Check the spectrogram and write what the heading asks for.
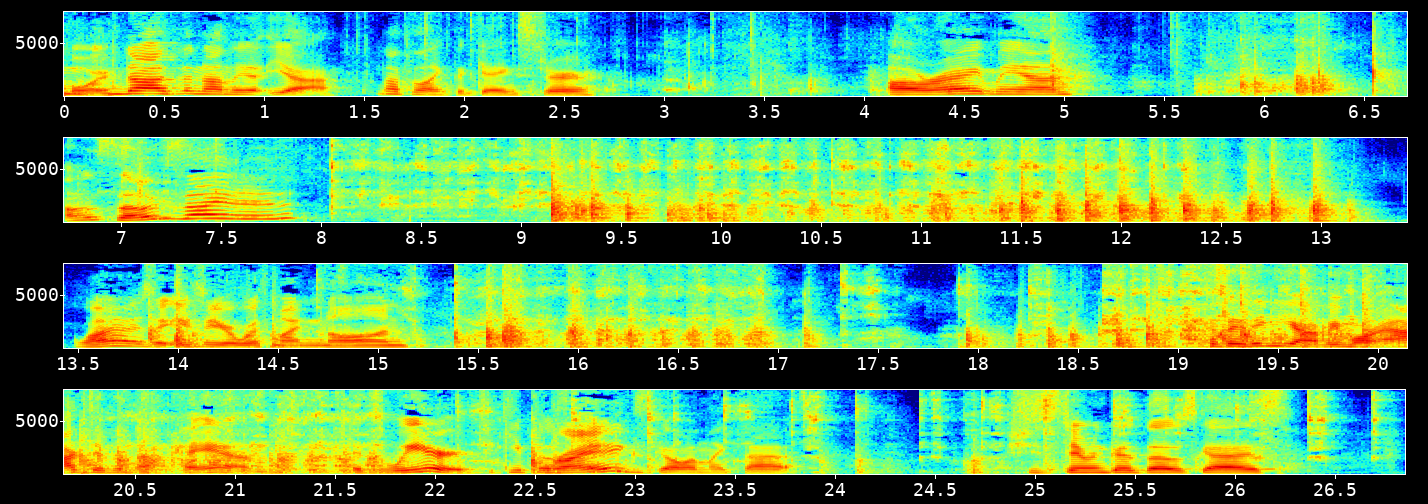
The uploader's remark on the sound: It's in our home kitchen recording while we BOTH cook something special from the movie!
